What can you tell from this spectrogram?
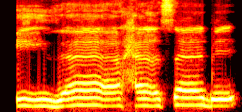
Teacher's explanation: এই ডাল কলকলার হরফ নিচের দিকে ধাবিত করে ধাক্কা দিয়ে উচ্চারণ করে এই ডালকে সাকিন করে ফেলবো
